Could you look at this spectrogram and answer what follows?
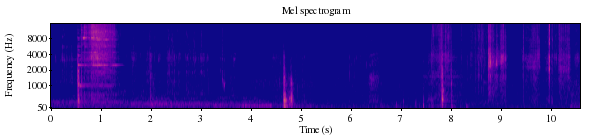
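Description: Red kidney beans poured into a glass measuring cup, a short rattle with a faint glassy ring about a second in; a single knock a little before halfway; then crisp, papery crackling near the end as the dry skin is peeled off an onion.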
